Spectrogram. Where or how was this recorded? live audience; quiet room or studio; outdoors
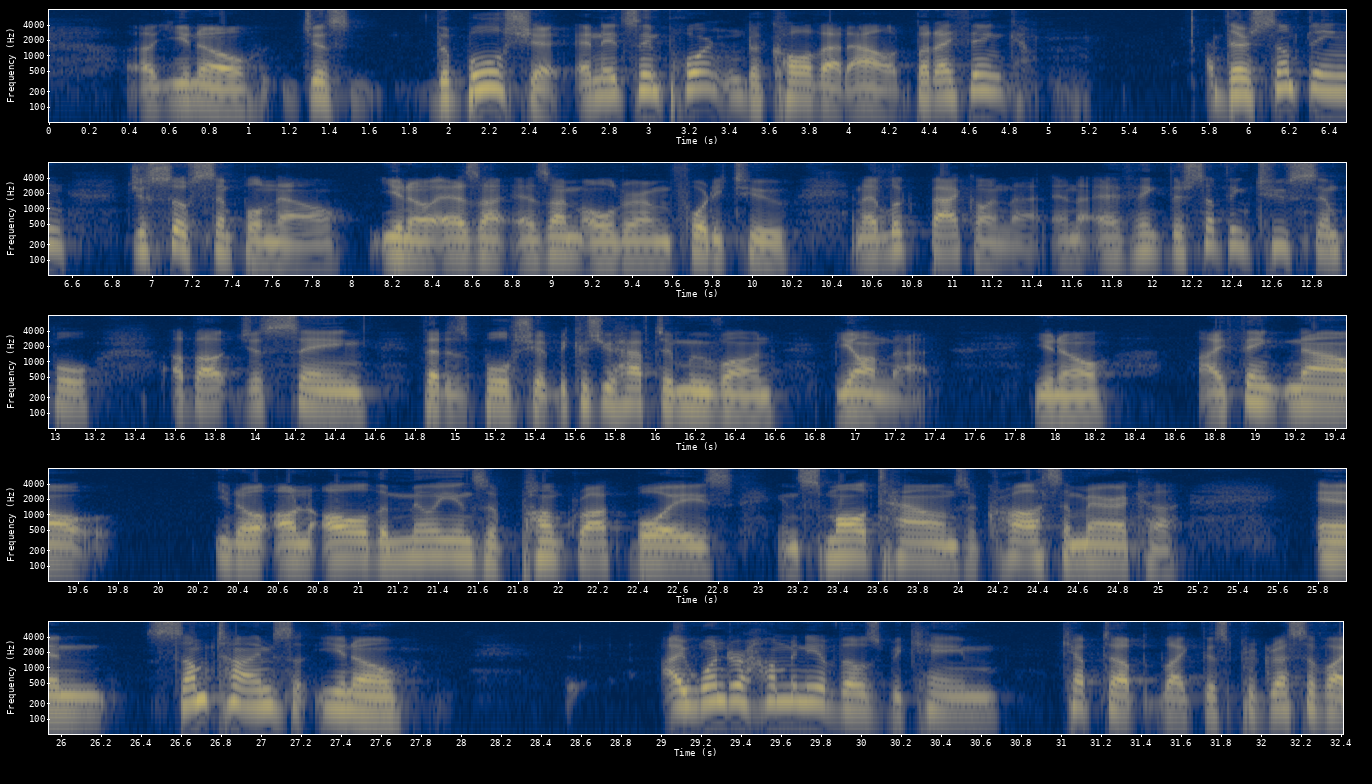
live audience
